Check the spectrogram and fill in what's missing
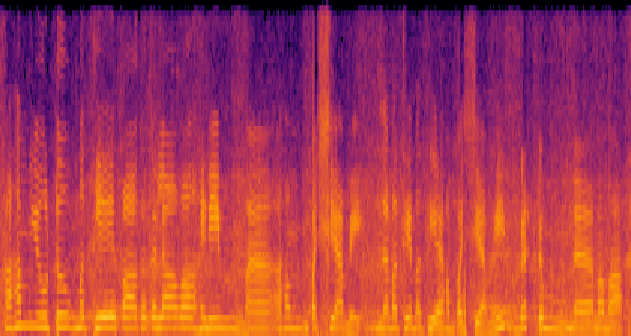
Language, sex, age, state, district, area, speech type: Sanskrit, female, 45-60, Kerala, Kottayam, rural, spontaneous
